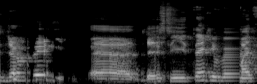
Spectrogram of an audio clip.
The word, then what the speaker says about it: Banin: So it's spelled B-A, but it's pronounced Benin.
